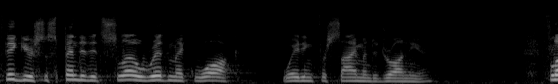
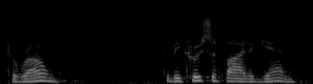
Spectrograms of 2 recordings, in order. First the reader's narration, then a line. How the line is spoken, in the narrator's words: his rabbi answered in a low voice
